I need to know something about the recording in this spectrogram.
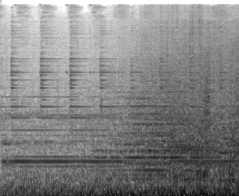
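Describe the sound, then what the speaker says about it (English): Subway trains arrive in a station in Black Ops Cold War zombies, a loud continuous rumble and rattle that swells steadily, with a high horn-like tone running through it. "On your first time coming down to the subway, the trains will appear."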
